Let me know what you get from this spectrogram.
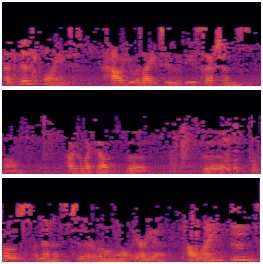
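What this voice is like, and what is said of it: Hoarse, strained voice. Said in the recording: “Sorry, I'm losing my voice.”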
